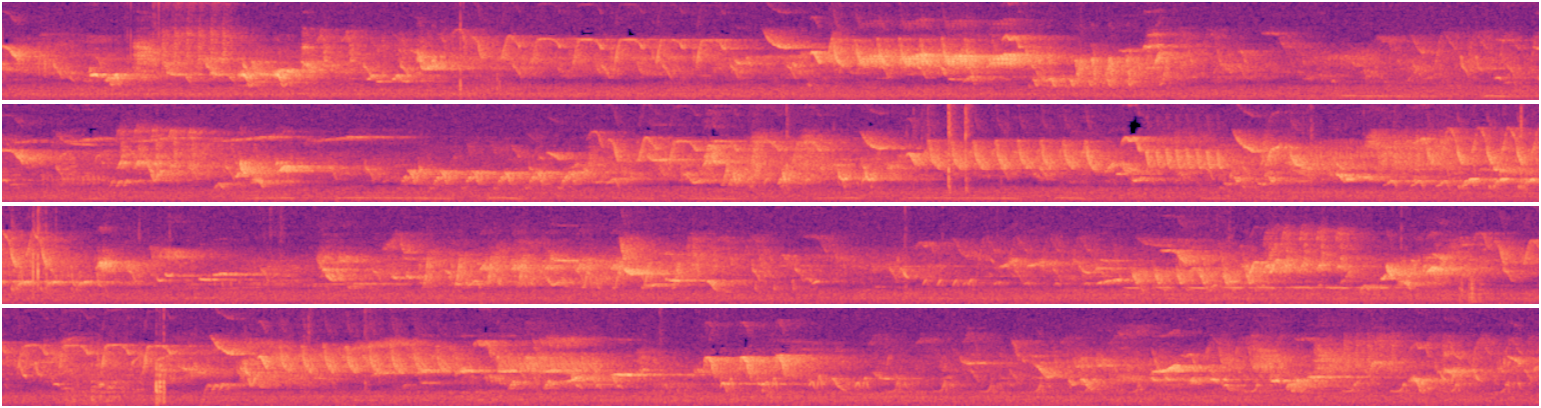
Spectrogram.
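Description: Several songbirds singing in overlapping, varied phrases and fast trills, continuous and fairly loud, over a steady outdoor background, with a few sharp knocks near the start.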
